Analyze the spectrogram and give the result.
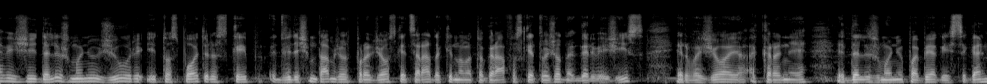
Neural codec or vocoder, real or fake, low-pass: none; real; 10.8 kHz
